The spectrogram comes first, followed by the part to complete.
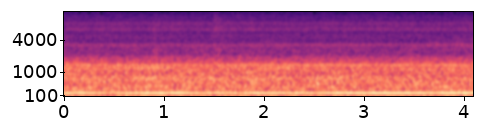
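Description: Steady background hum and hiss of room noise, with no distinct events.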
